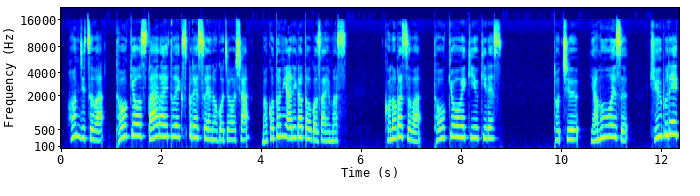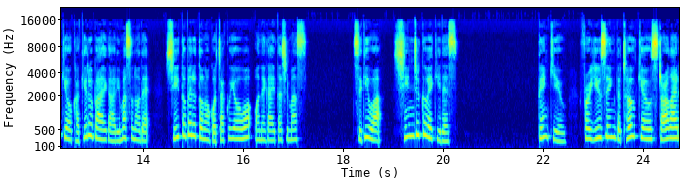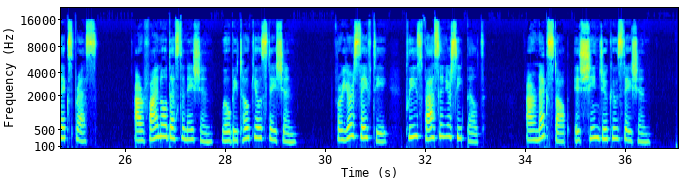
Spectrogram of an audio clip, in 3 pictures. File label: announce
